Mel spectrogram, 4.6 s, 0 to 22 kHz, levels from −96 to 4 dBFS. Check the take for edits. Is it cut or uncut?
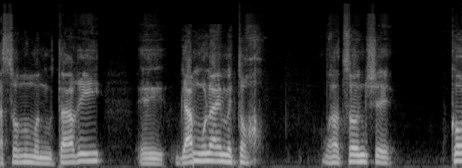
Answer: uncut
